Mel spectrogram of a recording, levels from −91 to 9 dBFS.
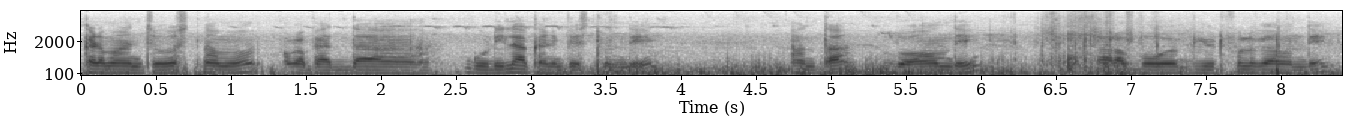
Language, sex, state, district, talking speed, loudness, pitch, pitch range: Telugu, male, Andhra Pradesh, Manyam, 120 wpm, -19 LUFS, 120 Hz, 115-120 Hz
